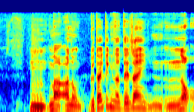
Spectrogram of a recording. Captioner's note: speaking japanese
